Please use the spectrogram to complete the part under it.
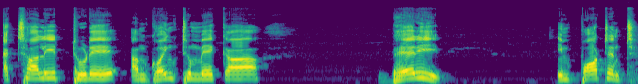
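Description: A man's voice: sits high, steady tone, drawn-out words, no echo. A man giving a spoken English pronunciation lesson that mixes Bengali and English, earnest and repeating each letter over and over.

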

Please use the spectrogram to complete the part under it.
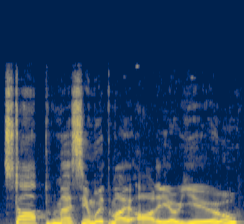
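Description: A man's voice: high voice, very animated, takes it slowly. A man streaming a game, bantering loosely with a friend and reading game text aloud. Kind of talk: casual co-op game chat. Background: game music.

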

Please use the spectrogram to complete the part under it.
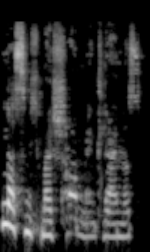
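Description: A woman voicing a loving old grandmother in an audiobook, soft and husky. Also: medium pitch, very animated, takes it slowly. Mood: tender.

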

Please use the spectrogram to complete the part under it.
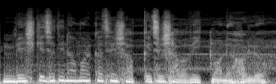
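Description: A man's voice: medium pitch, lively intonation, brisk, mellow, slight background noise. A man narrating a dramatized first-person ghost story in an earnest, dramatic way.

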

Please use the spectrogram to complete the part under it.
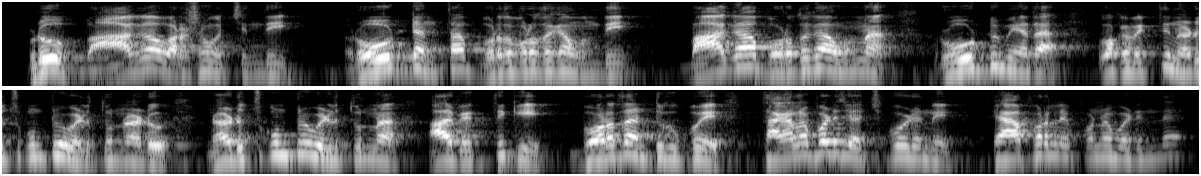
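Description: A man, a pastor, preaching a sermon in an animated, humorous way and scolding his listeners with rhetorical questions. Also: high voice, fast.

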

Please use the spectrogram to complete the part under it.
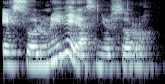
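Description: A woman voicing a small, frightened but clever piglet in a read-aloud storybook, with high squealing pleas. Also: sing-song, moderate pace, dark tone, lightly acted. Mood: coaxing. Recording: echoey room.

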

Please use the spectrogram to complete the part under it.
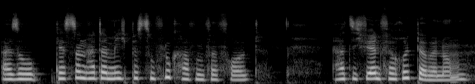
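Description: Woman reading as a calm young heroine. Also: fairly high pitch, fairly quick, natural voice. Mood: earnest.

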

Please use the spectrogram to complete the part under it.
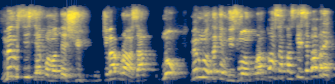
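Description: High voiced guy arguing hard in a debate, keeps repeating himself, echoey. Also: expressive, fast. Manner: combative, emphatic, repeats his points. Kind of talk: heated debate. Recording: echoey room sound.

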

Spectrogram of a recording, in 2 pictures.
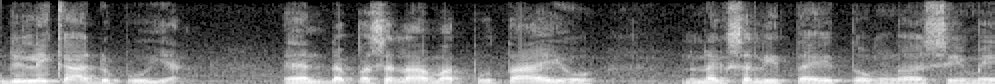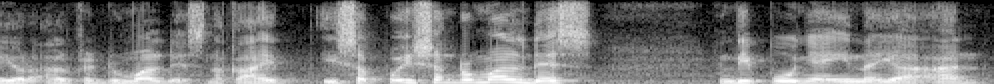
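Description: Man giving animated political commentary. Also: fairly high pitch. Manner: keeps addressing listeners, heavy "no?" and "di ba?" tags.

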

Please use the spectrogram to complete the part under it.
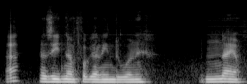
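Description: A man hosting a gaming channel, giving casual let's-play commentary, excitable, swearing and taunting the enemies on screen. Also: medium pitch.

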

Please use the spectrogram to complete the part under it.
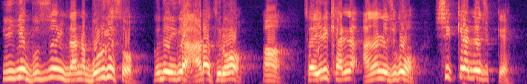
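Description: A man teaching English grammar in a brisk lecture, drilling points over and over and firing rhetorical questions at his students. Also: very high-pitched, lively intonation. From South Korea. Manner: quizzing with rapid rhetorical questions. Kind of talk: classroom lecture.

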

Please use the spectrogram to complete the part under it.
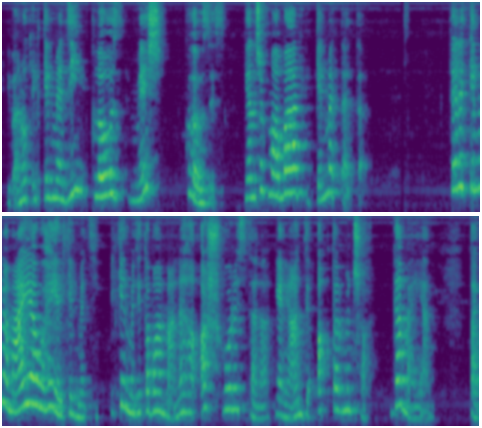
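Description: A woman teaching English pronunciation with an Egyptian Arabic accent, repeating each word slowly and carefully. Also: high voice, fairly bright tone, reverberant. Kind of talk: children's English lesson.

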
